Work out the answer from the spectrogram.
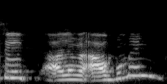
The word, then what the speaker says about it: albumin: If you are using how do you pronounce it? I don't know, albumin.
